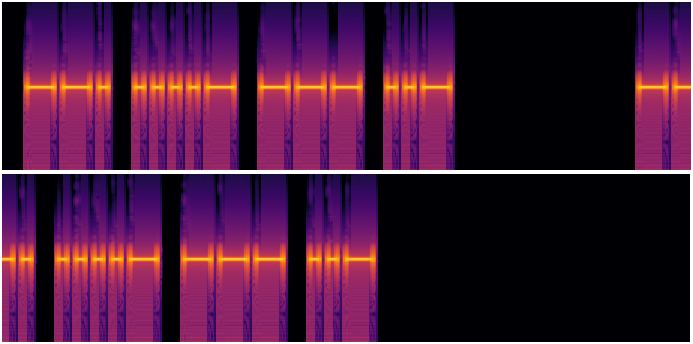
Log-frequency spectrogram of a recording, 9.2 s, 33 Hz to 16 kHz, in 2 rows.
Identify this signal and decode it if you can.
Morse code, heard as a keyed tone, about 20 wpm, 700 Hz. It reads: G4OU G4OU
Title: DXCC-100 Call Signs - 4 Characters - Repeated 3x - 20wpm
